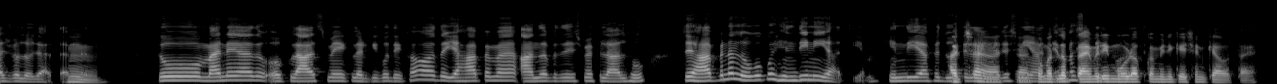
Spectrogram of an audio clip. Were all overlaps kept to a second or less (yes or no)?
no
